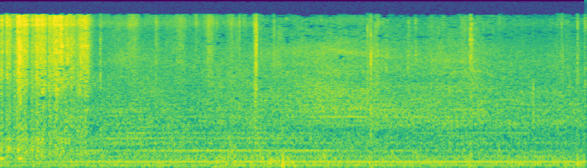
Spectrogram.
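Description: Car engine idling: a steady low hum, with a few faint clicks.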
